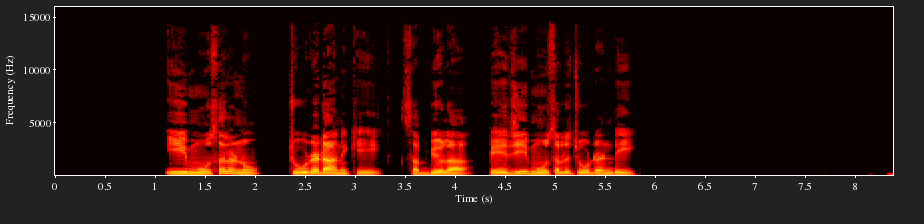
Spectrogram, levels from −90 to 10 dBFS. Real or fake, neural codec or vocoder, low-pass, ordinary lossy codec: real; none; 14.4 kHz; MP3, 64 kbps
